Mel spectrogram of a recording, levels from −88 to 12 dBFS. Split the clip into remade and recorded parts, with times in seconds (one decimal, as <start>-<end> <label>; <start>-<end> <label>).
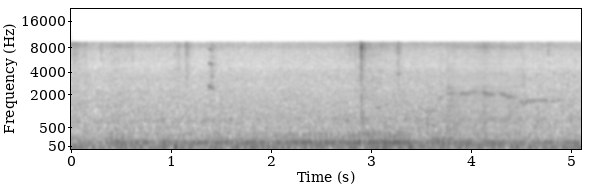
0.0-3.8 recorded; 3.8-4.5 remade; 4.5-5.1 recorded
